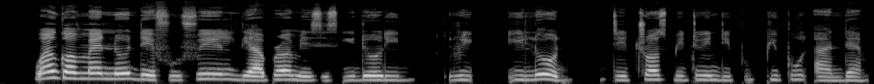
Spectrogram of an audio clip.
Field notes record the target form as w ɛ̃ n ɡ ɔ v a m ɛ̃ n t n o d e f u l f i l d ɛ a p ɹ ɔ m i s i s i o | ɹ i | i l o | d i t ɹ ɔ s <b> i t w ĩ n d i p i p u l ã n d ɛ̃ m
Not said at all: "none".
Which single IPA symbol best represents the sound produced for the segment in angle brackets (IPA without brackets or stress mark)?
b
